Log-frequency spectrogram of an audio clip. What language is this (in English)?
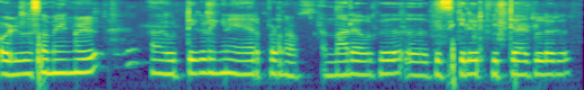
Malayalam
